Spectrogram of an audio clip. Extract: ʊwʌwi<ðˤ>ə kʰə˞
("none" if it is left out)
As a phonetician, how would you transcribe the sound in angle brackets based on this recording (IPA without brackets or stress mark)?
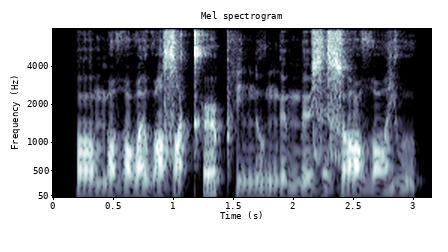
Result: zˤ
